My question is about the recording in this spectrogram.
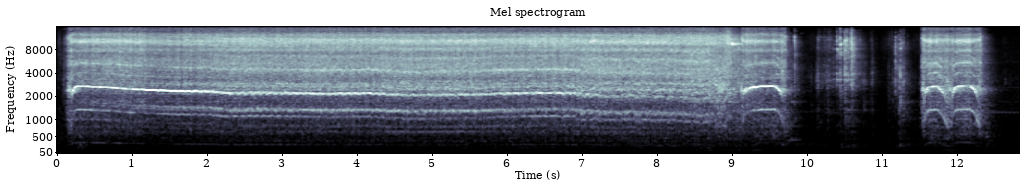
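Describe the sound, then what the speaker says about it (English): A Rapidrill power drill boring a hole into 4-inch pipe, a loud steady high-pitched whine held for about nine seconds, then several short bursts of revving as the bit spins up and down. "We'll go ahead and pop a hole in this 4-inch pipe"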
